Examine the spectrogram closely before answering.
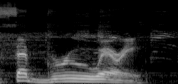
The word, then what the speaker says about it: February: Friday morning, 27th of February. We only have to say the R in February a couple more times.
